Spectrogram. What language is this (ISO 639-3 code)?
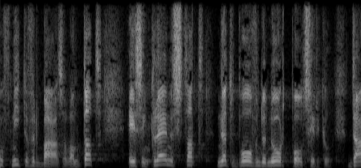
nld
